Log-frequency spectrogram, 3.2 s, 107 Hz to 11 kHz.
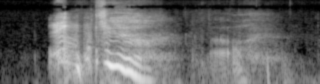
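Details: Sneezing through an N95 mask, triggered by the itchy nose pinch: a muffled sneeze with a short voiced burst, then quieter breathing, dampened by the mask.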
